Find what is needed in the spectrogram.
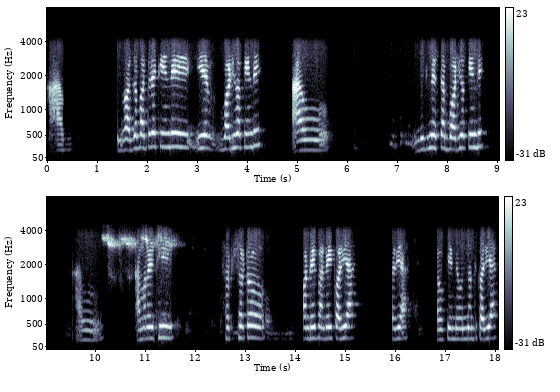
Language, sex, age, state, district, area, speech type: Odia, female, 60+, Odisha, Gajapati, rural, conversation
